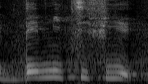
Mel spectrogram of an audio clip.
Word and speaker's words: démythifier: C'est qu'on parle de démystifier et démythifier. Démystifier et démythifier. Déjà, en fait, ça s'écrit vraiment différemment.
